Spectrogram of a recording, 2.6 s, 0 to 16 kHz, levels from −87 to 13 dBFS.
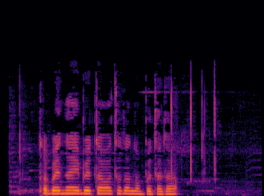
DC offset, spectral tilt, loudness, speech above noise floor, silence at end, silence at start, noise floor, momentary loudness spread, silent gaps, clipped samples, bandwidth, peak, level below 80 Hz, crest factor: under 0.1%; -5 dB/octave; -22 LUFS; 26 dB; 0.85 s; 0.2 s; -47 dBFS; 18 LU; none; under 0.1%; 10.5 kHz; -6 dBFS; -74 dBFS; 18 dB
